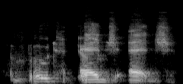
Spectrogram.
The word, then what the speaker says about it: Buttigieg: Real quick in the chat, Buttigieg. Buttigieg. That's how you say it.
